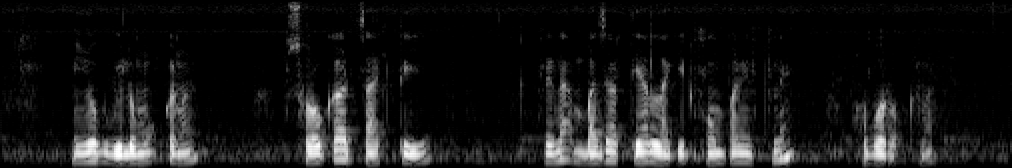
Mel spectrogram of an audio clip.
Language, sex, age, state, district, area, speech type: Santali, male, 18-30, West Bengal, Bankura, rural, spontaneous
